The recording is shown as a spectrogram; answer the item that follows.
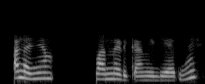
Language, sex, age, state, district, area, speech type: Malayalam, other, 18-30, Kerala, Kozhikode, urban, conversation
